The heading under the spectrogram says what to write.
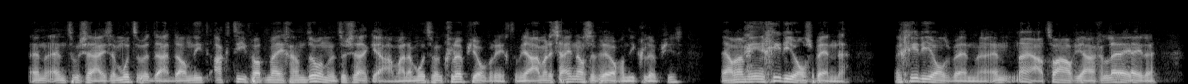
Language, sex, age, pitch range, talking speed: Dutch, male, 40-59, 100-135 Hz, 245 wpm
